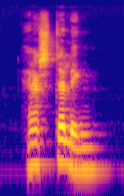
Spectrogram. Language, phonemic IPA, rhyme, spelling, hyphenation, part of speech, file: Dutch, /ˌɦɛrˈstɛ.lɪŋ/, -ɛlɪŋ, herstelling, her‧stel‧ling, noun, Nl-herstelling.ogg
- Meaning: 1. medical recovery, the act or process of healing 2. repair, the act or process of fixing an inanimate object 3. restoration, the act or process of restoring something to its former condition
